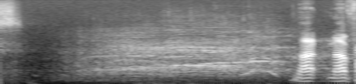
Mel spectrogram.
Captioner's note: laughter; cheering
